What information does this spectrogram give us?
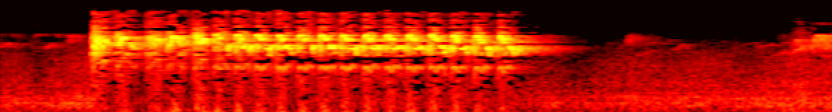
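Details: A young Little Spiderhunter (sogon trotolan), described as highly vocal and rival-provoking, delivers one rapid, high, buzzy trill lasting about two seconds that ends abruptly, followed by quiet.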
